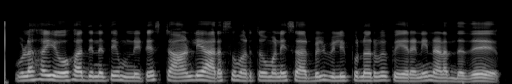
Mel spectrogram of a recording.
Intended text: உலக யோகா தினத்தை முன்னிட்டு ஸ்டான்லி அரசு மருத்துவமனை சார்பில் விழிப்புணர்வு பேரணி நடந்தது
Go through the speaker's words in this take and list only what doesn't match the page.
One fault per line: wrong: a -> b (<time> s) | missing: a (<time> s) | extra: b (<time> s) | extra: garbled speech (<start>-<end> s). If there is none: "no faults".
no faults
